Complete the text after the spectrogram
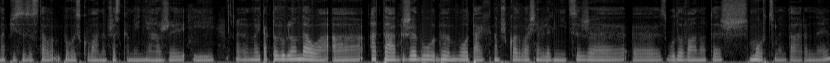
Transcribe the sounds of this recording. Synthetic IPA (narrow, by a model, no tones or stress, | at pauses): napʲisɘzɔst̪aw̰bɘwɘskuvanɛpʂɛskamʲeɲaʐɘʔinɔit̪ak̚t̪ɔvɘɡlɔnd̪awaʔaat̪aɡʐɛbwbbɘwɔt̪aknapʂɘ̥kwad̪vwaɕɲɛvlɛɡɲit̪sɘʐɛ | zbud̪ɔvanɔt̪ɛʂmuɾt̪smɛnt̪aɾnɘ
